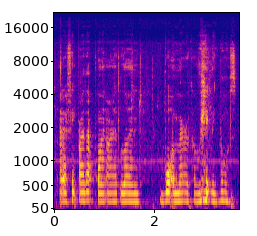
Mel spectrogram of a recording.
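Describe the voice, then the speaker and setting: A woman's voice: on the low side, monotone, brisk, mellow, a little hiss or hum. A young woman streaming while she draws, chatting casually in a blunt, sweary, ranting way. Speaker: streamer and artist.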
